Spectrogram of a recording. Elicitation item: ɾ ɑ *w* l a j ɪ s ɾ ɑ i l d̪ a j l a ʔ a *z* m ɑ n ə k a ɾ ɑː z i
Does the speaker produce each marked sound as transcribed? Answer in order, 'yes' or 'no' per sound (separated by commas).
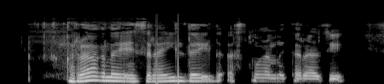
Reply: no, no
